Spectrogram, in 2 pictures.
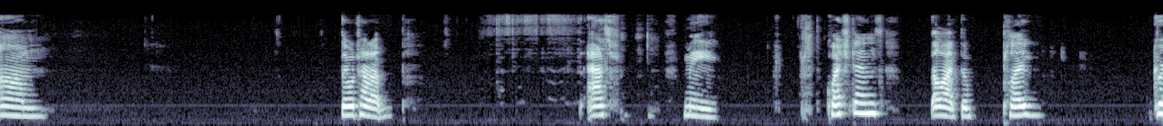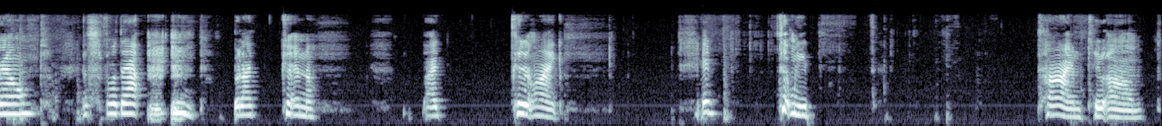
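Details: Woman who has stuttered all her life since starting school, always in speech class; blocks when stressed; uncle and mother also stutter; stuttering.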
